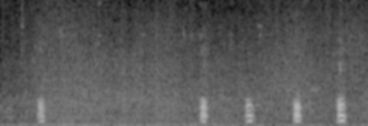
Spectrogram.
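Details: Dog playing with a border collie and a red tug toy at a dog beach; five short, sharp, harmonic yelps or barks spaced roughly half a second to two seconds apart over steady surf-like background noise.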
